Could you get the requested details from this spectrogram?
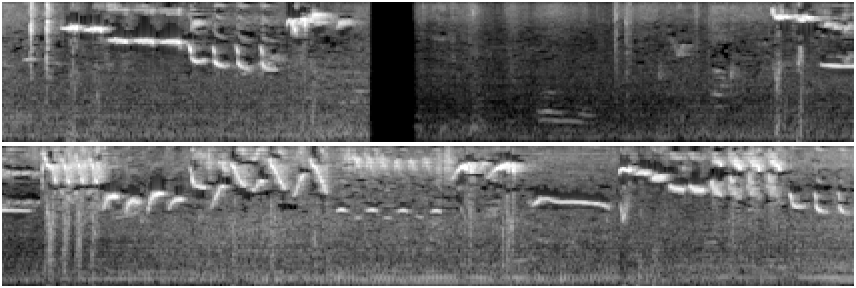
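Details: Song of a brown-chested jungle flycatcher played to coax captive birds into song: a short silent gap, a few softer lower notes, then lively bursts of high whistled, sliding and trilled phrases over a low background drone.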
